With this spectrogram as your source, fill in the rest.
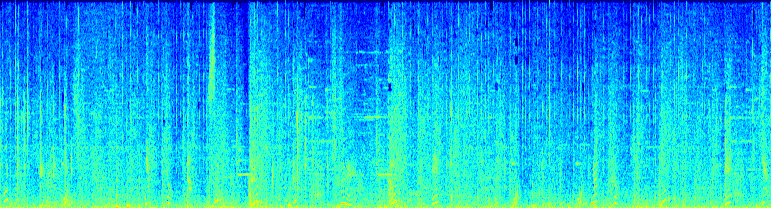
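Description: Sword slashes whoosh and clang in quick succession.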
